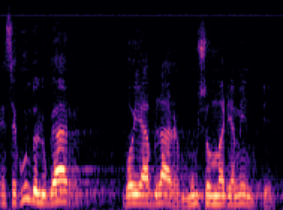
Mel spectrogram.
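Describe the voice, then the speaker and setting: The speaker has an Italian accent and a dark, mellow tone. Delivery is fairly slow, with ordinary pitch variation. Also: man. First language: Italian (speaking Spanish). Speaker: law professor. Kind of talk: conference lecture read aloud. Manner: halting.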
